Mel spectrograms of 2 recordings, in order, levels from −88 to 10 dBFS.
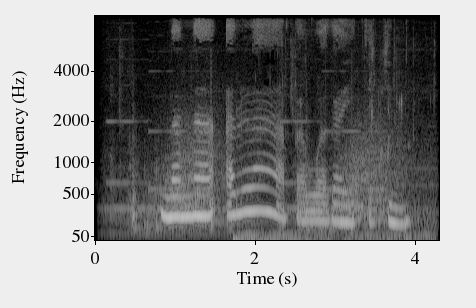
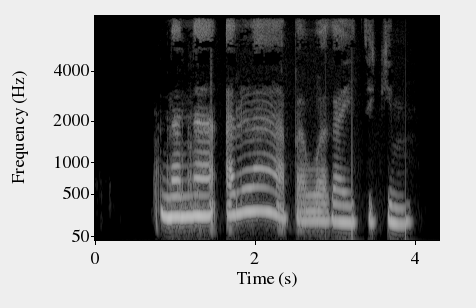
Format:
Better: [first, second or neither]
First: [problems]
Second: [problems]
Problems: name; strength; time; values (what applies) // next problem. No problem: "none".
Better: second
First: background sound (Water / Liquid + Subway, metro, underground / Sliding door); 12 dB below the speech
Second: none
